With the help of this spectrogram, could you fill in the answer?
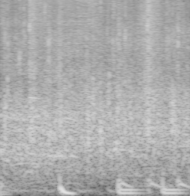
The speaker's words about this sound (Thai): ผมขอเสียงปรบมือดัง ๆ ให้กับฟอนต์ฮิสตอรี่ด้วยครับผม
